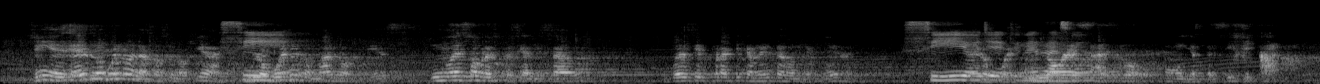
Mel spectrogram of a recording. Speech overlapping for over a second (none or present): present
